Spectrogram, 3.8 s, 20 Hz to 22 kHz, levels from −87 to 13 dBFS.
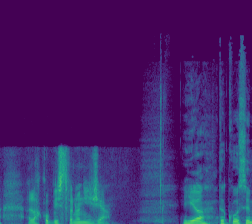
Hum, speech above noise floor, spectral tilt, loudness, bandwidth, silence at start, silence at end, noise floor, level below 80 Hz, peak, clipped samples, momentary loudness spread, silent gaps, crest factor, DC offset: none; 32 dB; -4.5 dB/octave; -19 LUFS; 18.5 kHz; 0.05 s; 0 s; -50 dBFS; -52 dBFS; -2 dBFS; under 0.1%; 19 LU; none; 18 dB; under 0.1%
